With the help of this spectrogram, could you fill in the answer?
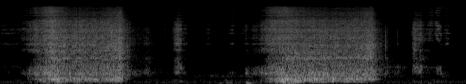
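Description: A hand-held white-bladed knife scrapes and rakes lines through a flattened pile of green kinetic sand on a table. Two long, gritty, hissing scrapes rise and fade, each followed by a few shorter scratchy strokes, with bright crunchy grain texture over a soft low body.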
